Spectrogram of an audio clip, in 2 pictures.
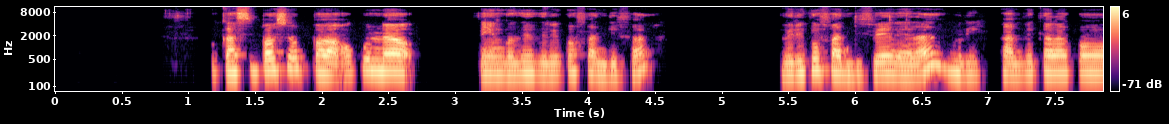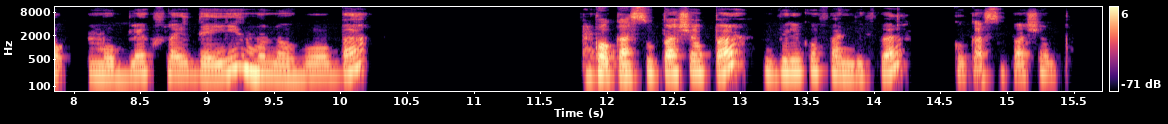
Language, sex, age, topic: Oshiwambo, female, 25-35, finance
